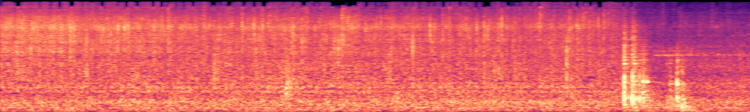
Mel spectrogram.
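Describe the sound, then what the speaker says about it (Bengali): Small semolina and yogurt snacks frying in oil in a pan, a dense, steady sizzle close by with a few brief clatters near the end and no talking. "এইরকমভাবে একটা একটা একটা করে ভেজে নিলাম"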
